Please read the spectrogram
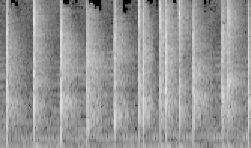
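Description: About a dozen sharp hand claps in a brisk, fairly even rhythm, each a crisp burst, with a faint low hum running underneath and no talking.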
